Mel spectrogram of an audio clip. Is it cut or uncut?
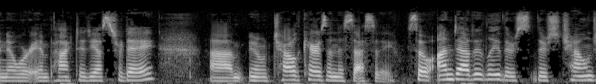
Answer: cut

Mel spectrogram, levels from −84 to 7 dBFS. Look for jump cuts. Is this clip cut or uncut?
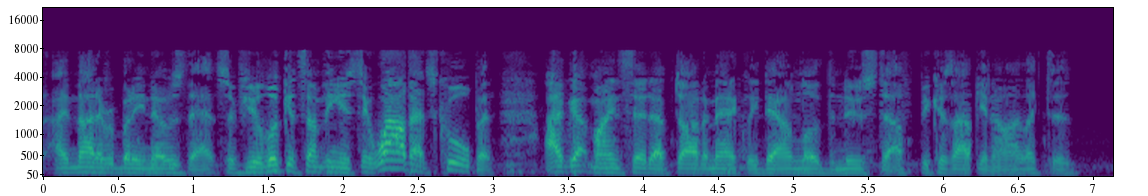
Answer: cut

